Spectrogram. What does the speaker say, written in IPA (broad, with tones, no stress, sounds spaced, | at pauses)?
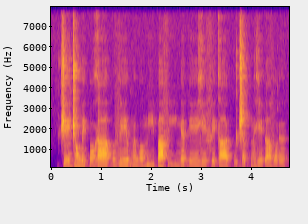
t͡ʃ eː˦ d͡ʒ ɔ̃˦ w e˦˨ k͡p ɔ˨ ɣ aː˧ b o˨ v eː˧ ɡʷ ɛ̃˨ w ɔ˨ m iː˦ p a˦ f iː˨ ŋ ɛ˧ b eː˧ ɣ e˧ f e˦˨ ɡ aː˦ kʷ ɛ˨ d͡ʒ a˧ kʷ ɛ̃˦ ɣ e˦ ɗ a˨˦ v ɔ˧ ɾ ə˦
